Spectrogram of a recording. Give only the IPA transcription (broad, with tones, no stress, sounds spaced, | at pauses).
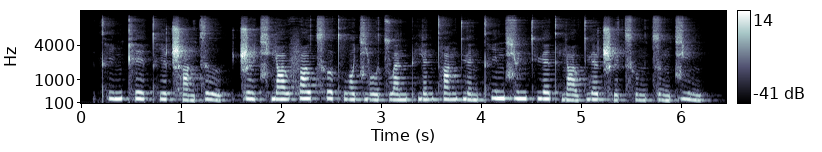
t̪ʰ i˧˥ ŋ kʰ e˥˩ ɪ̯ t̪ʰ i˧˥ ʈ͡ʂʰ ɑ˨˩ ŋ t͡s ɹ̩˥˩ | ʈ͡ʂ ɻ̩˥˩ t͡ɕʰ j ɑ˥ ʊ̯ f ɑ˥ ʊ̯ t͡sʰ ɤ˥˩ t̪ʰ w ɔ˧˥ t͡ɕ j o˨˩ ʊ̯ t͡s w a˧˥ n pʰ j ɛ˧˥ n t̪ʰ ɑ˧˥ ŋ t̪ ɥ ɛ˨˩ n t̪ʰ i˥ n ɕ y˥ n t̪ʰ ɥ ɛ˥ t̪ʰ j ɑ˨˩ ʊ̯ t̪ ɥ ɛ˥ ʈ͡ʂʰ ɻ̩˨ t͡sʰ ʊ˧˥ ŋ t͡s ʊ˨˩ ŋ t͡ɕ i˥˩ n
